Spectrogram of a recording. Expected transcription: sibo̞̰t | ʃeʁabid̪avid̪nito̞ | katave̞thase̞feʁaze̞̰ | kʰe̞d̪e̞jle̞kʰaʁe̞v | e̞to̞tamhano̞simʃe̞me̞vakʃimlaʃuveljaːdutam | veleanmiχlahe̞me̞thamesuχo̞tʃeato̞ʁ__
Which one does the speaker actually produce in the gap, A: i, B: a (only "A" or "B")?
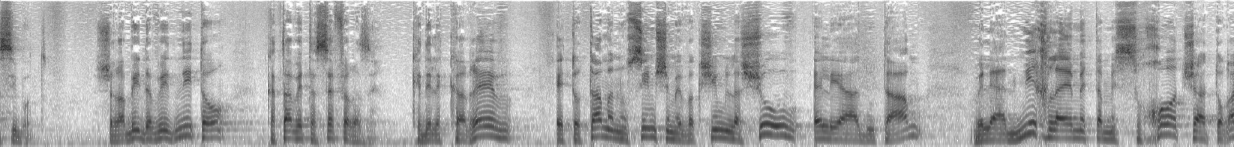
B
